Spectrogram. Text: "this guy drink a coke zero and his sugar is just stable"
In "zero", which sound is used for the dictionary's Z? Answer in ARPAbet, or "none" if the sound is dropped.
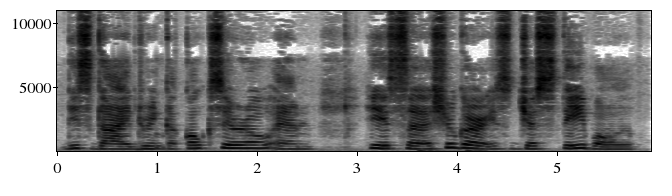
S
